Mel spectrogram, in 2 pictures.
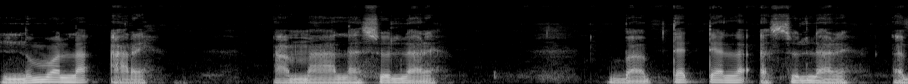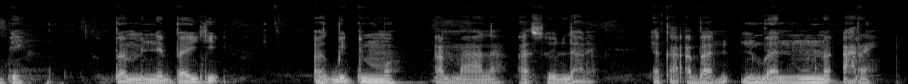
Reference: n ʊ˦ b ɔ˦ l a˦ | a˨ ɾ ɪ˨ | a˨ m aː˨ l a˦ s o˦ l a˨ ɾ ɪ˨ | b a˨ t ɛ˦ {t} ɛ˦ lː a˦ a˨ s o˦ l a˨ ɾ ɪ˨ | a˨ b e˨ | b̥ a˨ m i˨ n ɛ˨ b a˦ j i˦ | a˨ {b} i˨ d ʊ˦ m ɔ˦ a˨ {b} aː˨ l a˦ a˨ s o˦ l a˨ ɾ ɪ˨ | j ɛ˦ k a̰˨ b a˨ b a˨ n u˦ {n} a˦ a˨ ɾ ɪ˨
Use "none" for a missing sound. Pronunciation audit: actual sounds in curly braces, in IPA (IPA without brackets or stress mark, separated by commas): t, ɡ͡b, m, n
